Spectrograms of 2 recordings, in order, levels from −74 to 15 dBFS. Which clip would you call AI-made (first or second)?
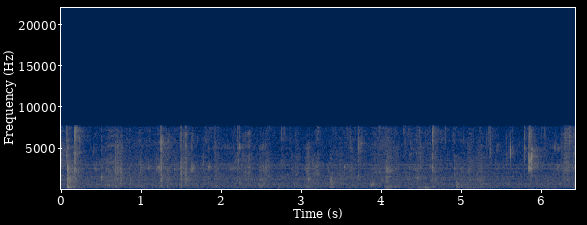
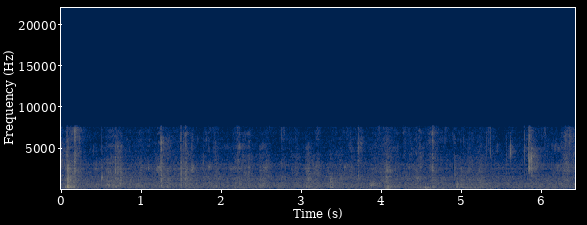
second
